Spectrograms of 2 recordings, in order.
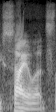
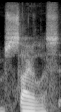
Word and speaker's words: Silas: All right, so the name of the contact just comes across as Silas. – But not actually silence, like dot, dot, dot. – No, Silas. S-I-L-A-S. – Wait, can you spell that for me again? – S-I-L-A-S.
